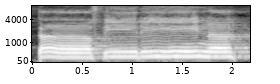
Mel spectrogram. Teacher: ri kasar bertemu ya sukun 2 harakat.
